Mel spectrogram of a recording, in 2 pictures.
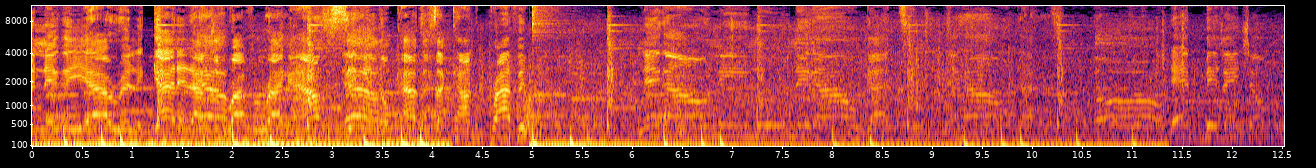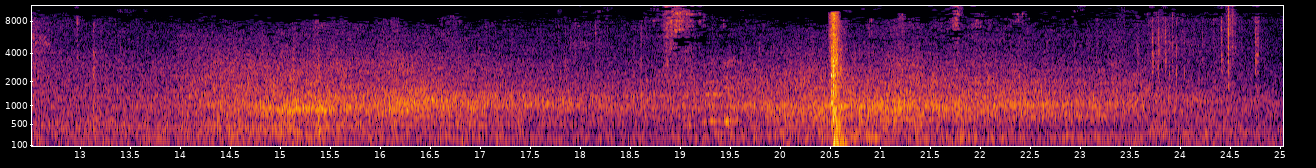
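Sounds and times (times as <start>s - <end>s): car engine: 0.0s - 17.8s
road noise: 0.0s - 25.0s
car door shutting: 2.5s - 10.4s, 20.4s - 20.8s.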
